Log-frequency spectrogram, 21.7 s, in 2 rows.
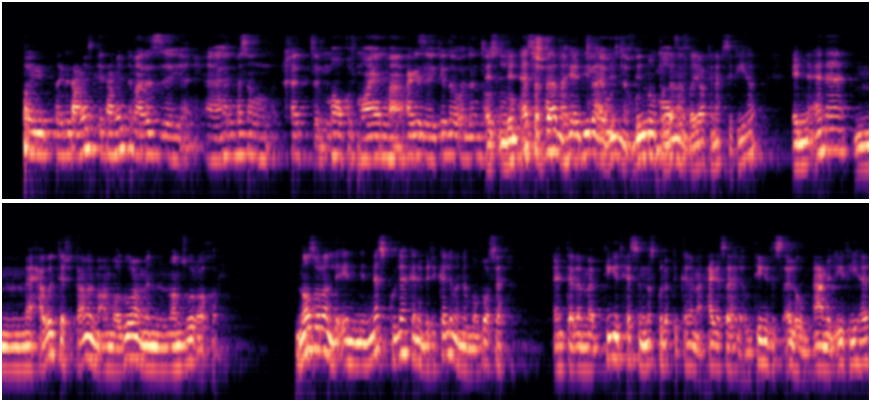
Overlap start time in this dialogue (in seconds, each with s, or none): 6.0 s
